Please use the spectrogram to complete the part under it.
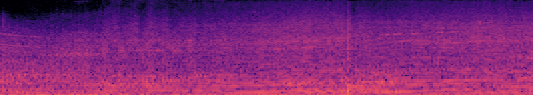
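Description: Race car engine in a sim racing game at Laguna Seca, droning steadily with harmonic tones and a brief revving surge from a downshift midway, loud and continuous throughout.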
